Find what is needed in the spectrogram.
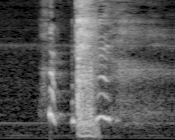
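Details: Acted, simulated sneeze by a female: a quick inward catch of breath, then one forceful sneeze in a quiet room.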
